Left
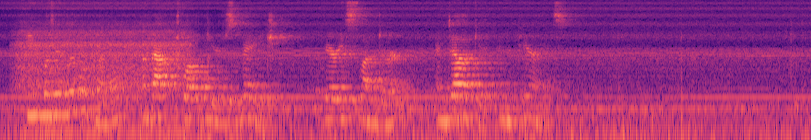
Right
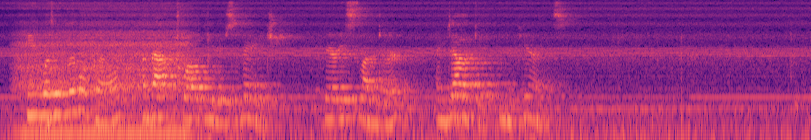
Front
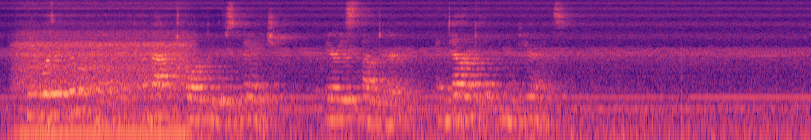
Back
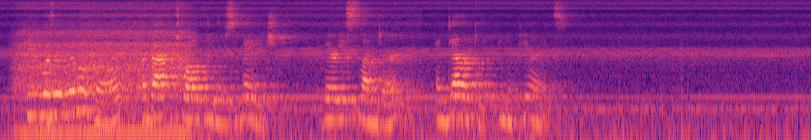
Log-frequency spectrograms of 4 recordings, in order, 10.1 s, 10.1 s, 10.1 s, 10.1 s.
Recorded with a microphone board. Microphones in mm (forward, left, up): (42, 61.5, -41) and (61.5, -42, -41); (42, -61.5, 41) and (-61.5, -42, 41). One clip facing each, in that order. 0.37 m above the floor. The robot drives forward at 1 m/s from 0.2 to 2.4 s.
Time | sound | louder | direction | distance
0.3 | a woman speaking | right 4 dB, back 1 dB | 95° right | 1.3 m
